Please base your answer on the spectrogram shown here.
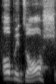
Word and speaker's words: Obidos: Do you say Obidos or do you say Ubj?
